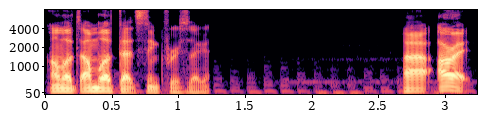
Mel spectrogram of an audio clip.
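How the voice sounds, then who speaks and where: A man's voice: on the low side, animated, racing, a bit bright, dry recording. A man acts as game master for a horror tabletop game, with faint music underneath. He narrates off the cuff in a casual way, joking and swearing as he goes. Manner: profane, joking.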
